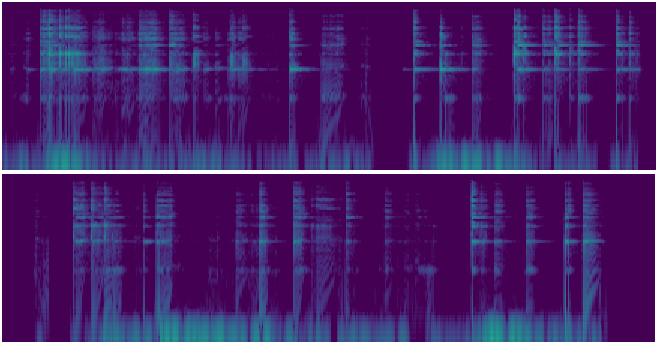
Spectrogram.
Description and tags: Glasses Chinking
Some small glasses are shuffled together and chink.
chinking, glass, shuffle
